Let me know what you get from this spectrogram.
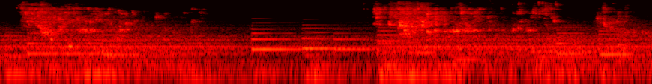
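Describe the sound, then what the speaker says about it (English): Liquid is poured into cups in a small room, with splashy trickling in two bursts separated by a short gap, close and moderately quiet with no talk. "I'm just gonna pour your drinks now."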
